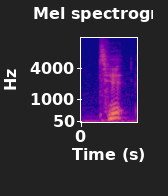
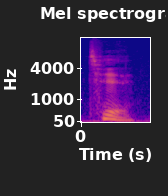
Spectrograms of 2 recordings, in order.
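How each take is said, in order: First: "Ti" chopped short by a glottal stop; abrupt cutoff. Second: "Ti" with the vowel left to fade; open ending. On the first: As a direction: cut the vowel of "Ti" dead. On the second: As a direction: let "Ti" run on without a stop. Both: Shown as a demonstration. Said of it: "Repeat after me".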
